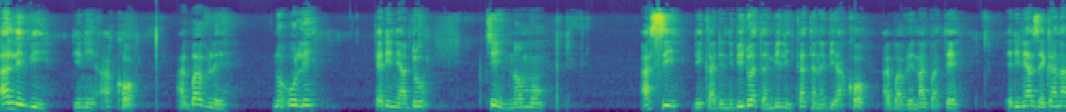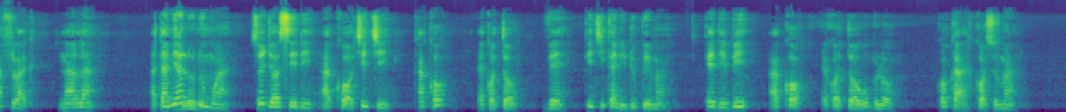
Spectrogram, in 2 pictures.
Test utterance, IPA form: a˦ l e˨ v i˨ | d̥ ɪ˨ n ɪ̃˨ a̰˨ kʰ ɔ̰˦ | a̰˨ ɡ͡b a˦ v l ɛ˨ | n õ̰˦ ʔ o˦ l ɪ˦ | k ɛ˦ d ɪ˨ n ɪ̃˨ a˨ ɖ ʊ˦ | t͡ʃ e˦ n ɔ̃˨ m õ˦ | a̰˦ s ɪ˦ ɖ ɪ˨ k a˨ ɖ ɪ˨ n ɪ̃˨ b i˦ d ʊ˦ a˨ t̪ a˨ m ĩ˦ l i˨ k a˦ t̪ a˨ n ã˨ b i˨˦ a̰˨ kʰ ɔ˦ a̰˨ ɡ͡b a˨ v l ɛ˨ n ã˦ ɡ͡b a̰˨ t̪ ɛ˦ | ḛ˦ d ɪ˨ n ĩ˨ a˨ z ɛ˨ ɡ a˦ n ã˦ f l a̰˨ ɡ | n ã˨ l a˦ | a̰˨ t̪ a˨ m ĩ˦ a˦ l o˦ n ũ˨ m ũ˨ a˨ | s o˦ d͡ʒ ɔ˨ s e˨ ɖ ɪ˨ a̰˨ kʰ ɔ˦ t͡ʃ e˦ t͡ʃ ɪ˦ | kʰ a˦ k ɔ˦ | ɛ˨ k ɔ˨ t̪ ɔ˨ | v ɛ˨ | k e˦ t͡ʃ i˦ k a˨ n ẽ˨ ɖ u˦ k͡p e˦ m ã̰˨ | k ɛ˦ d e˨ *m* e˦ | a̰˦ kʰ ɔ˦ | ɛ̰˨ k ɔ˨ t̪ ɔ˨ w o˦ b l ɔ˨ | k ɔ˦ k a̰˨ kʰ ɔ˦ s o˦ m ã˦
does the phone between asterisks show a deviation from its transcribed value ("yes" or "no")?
yes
